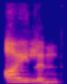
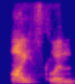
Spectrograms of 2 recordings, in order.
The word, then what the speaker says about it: island: By the way, the word that Amin shared here is pronounced island. We don't pronounce the S. Okay, so we never say Iceland.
